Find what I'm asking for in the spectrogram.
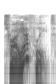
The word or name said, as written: triathlete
